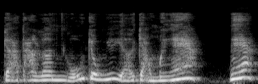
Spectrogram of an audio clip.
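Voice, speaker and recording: A man's voice: high-pitched, expressive, a little fast, darkish tone, slightly rough, heavily acted. A woman voicing a frightened man pleading to share a bed, begging.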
